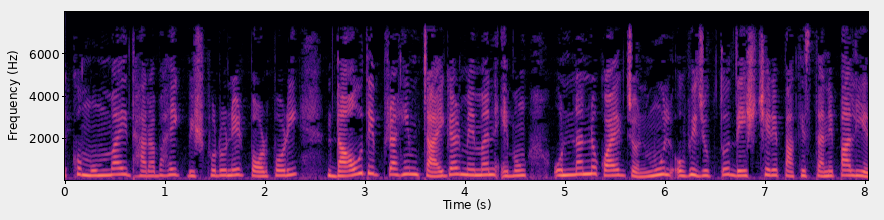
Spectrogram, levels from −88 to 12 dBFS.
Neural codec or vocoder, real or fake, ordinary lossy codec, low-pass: none; real; none; 7.2 kHz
